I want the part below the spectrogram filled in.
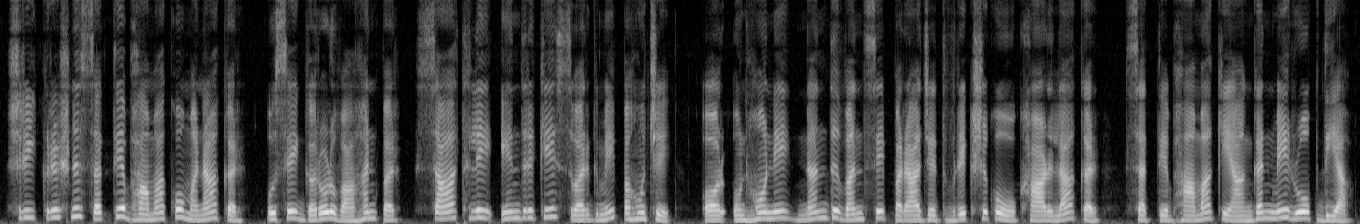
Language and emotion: Hindi, neutral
